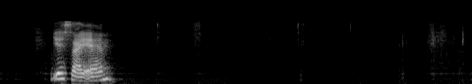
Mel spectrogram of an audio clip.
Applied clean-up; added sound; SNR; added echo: neural mask model RNNoise.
